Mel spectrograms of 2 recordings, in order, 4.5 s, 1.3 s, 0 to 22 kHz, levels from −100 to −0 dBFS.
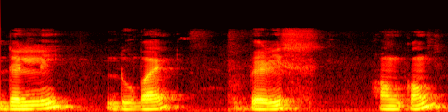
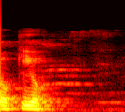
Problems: constant background noise, background conversations at intervals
